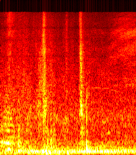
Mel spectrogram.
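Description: A carpenter bee dive-bombing close to the microphone: a steady low buzzing hum from its wings.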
